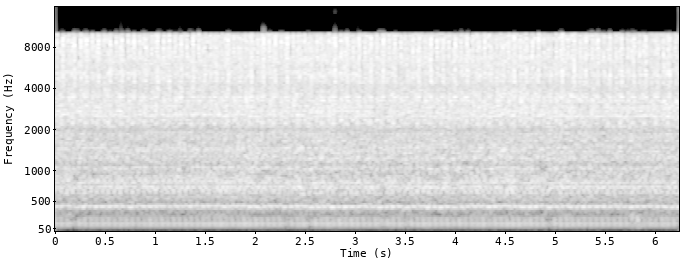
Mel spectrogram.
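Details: Mitsubishi Evolution 9 with 272 Kelford cams, Supertech beehive springs and retainers, idling: fast sharp ticking over the top end, owner unsure if normal; valvetrain ticking at idle.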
